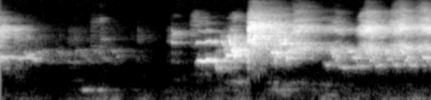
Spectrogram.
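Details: A thin, high lovebird call fades out, and after about a second of silence loud, shrill chattering chirps burst in and continue to the end.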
